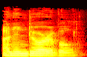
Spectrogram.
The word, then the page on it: unendurable: American English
